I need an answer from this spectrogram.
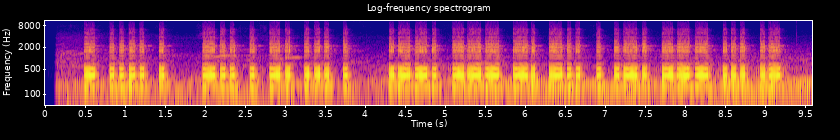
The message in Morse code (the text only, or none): THE DENSE PONDEROSA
